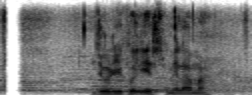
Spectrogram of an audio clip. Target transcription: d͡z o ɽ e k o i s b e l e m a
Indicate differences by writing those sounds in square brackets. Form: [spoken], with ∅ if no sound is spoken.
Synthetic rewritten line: d͡z o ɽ [i] k o [e] s [m] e l [a] m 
